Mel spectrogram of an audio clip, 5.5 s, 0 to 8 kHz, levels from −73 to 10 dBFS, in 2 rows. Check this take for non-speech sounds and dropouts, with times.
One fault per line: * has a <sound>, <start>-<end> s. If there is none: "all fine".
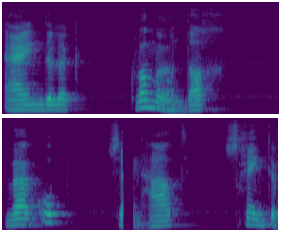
* has a dropout, 4.0-4.1 s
